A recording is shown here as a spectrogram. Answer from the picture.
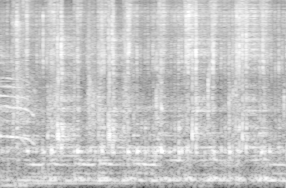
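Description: Live Indian light-music band playing the song's opening: quick hand-drum and percussion strokes over steady held keyboard notes, with a sung line fading out in the first half-second.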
